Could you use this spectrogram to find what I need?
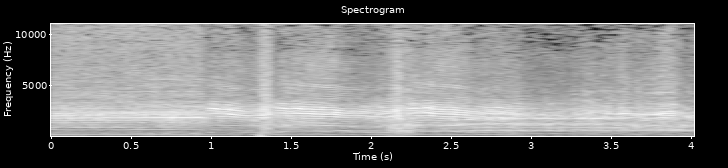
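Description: A racing car engine drops in pitch as the car slows for a corner.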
